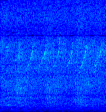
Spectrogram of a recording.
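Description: Forest ambience: a steady background hiss with a faint series of short, high rising chirps, about four a second.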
